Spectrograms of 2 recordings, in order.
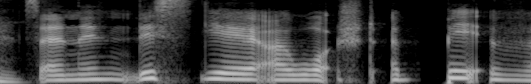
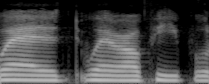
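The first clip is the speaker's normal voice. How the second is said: ordinary talk, nothing marked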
